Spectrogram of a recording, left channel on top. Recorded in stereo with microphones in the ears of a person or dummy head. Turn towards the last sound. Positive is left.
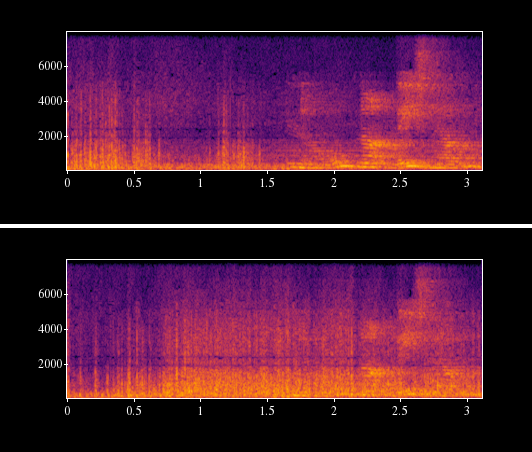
turn(degrees=-15)  # may be behind; listen again after turning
